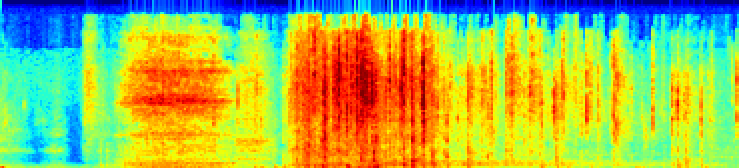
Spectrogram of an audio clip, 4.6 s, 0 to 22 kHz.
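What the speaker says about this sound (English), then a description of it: "Not only are the flap valves noisy because they're still that early design, just bigger, the tape also crinkles like crazy." An early hand-operated bellows prototype with noisy flap valves, crinkly tape seals and 1-inch hose ports gives off a rough, breathy rustling and crackling that swells and fades as it is worked, with no voices.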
